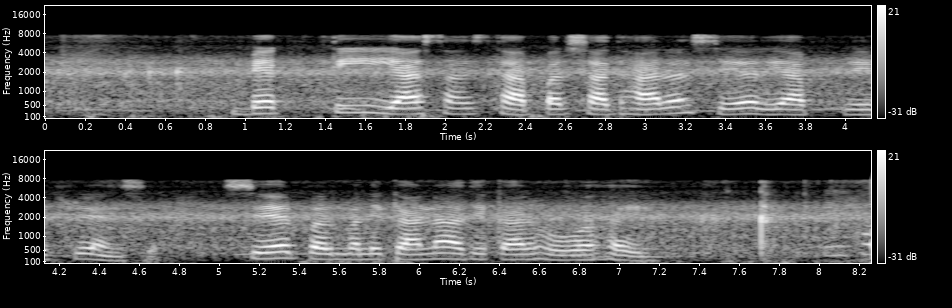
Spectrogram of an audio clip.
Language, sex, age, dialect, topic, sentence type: Magahi, female, 46-50, Southern, banking, statement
